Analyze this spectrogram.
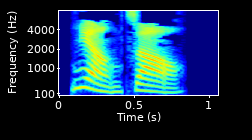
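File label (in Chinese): "酿造", Mandarin Chinese; hsk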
